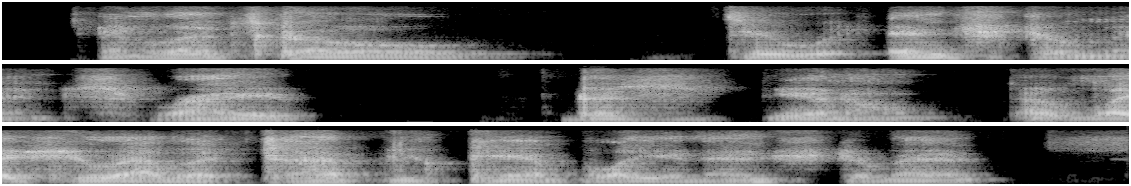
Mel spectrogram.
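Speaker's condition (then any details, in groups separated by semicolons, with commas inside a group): Laryngectomy; speaks with electrolarynx held to throat, rarely out of breath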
